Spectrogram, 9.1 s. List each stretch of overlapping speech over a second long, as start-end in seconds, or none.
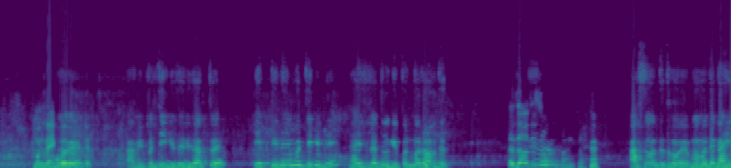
none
